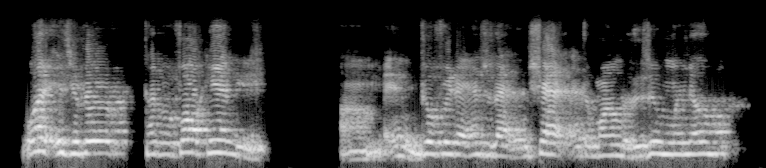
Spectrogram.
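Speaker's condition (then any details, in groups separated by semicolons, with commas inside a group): Cerebral palsy, severe; wheelchair user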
